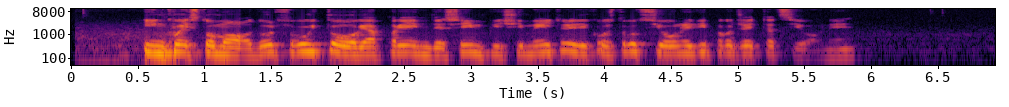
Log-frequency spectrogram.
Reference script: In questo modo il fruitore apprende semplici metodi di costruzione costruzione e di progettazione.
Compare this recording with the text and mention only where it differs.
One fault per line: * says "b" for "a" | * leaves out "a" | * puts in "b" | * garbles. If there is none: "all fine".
* leaves out "costruzione"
